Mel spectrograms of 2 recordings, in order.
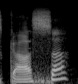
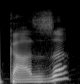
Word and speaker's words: casa: atenção DS em espanhol se diz caça e não casa caça lá caça e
